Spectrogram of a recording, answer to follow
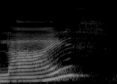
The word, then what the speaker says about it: life: Começando a gente tem Diamond Life. Atenção para não pronunciar o E, lembra que não existe life.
